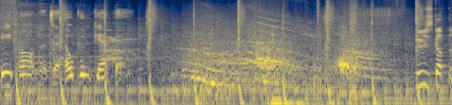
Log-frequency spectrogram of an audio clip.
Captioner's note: car engine roaring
